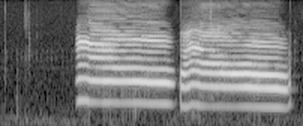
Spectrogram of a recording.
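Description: Two long, loud synthesized cat meows from a Cat Piano phone app, the first pitched slightly higher, with a brief gap between them and nothing else around.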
